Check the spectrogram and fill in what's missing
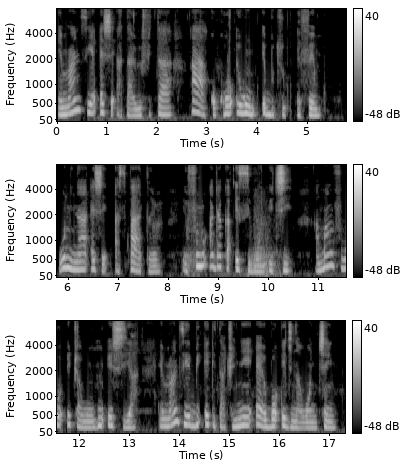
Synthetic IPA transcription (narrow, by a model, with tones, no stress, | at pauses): ɛ˨m˨ɾã˦ntʰɪ˨ɛ˦ʔɛ˦ɕɛ˨ʔa˨tʰaː˨ɾɪ˨fi˨tʰaː˦ | a˦kʰɔ˨kʰɔː˦æ˦wɔ̃˦me˦bu˨tʰu˨ɛ˨fɛ̃˦m | wʊ̃˦ɲĩ˨nãː˦ʔɛ˦ɕɛ˨a˨spa˦˨tʰɪ˨ɾ | ɛ˨fu˦nũ˦ʔa˨da˦kʰa˨ʔæ˦si˨wɔ̃˨ne˨t͡ɕʰi˦ | a˨mã˦m˦fʊ˦wɔ˦ɛ˦t͡ɕᶣa˨wɔ̃˨nɦũ˦e˦ɕi˨a˦ | ɛ˨m˨ɾã˦n˦tʰɪ˦ɛ˦bi˦ʔæ˦kʰi˨tʰa˨t͡ɕᶣɪ˨nɪ̃˦ɛ˦˨bɔ˦ɛ˦d͡ʑi˨nã˨wɔ̃˨ɲ˨t͡ɕʰɛ̃˦n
